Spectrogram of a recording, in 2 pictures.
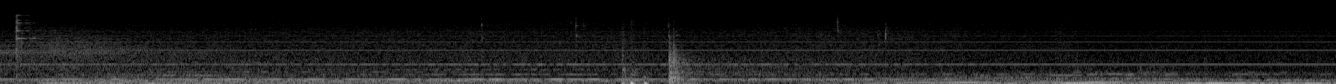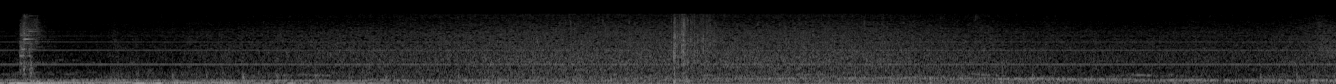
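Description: A low, dark cavern drone hums steadily.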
